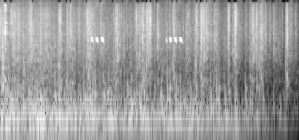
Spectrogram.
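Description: Horses galloping in the Stronghold Legends strategy game, a dense flurry of hoofbeats with a few faint chirps over the top, fairly loud and fading slightly toward the end.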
